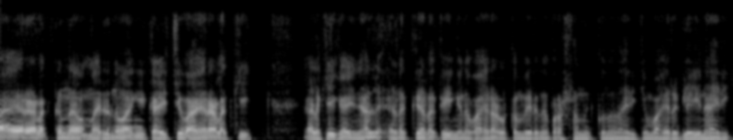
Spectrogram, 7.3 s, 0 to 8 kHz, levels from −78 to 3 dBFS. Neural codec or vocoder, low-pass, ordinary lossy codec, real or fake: vocoder, 22.05 kHz, 80 mel bands, WaveNeXt; 7.2 kHz; none; fake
